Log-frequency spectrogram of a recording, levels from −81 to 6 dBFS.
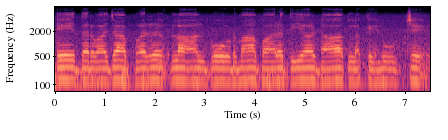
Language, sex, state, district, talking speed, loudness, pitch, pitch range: Gujarati, male, Gujarat, Gandhinagar, 80 wpm, -16 LUFS, 125 Hz, 125-130 Hz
